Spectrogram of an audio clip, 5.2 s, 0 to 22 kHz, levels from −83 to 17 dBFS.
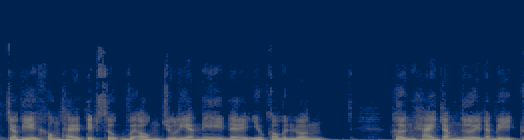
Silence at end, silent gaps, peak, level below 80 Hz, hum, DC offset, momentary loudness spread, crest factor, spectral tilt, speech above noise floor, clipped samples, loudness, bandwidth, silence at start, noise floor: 0 s; none; -12 dBFS; -52 dBFS; none; under 0.1%; 5 LU; 14 dB; -7.5 dB/octave; 27 dB; under 0.1%; -27 LUFS; 11.5 kHz; 0.05 s; -53 dBFS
